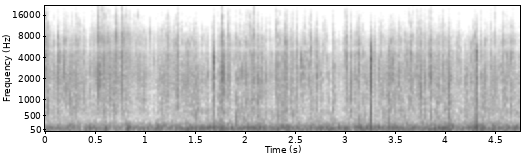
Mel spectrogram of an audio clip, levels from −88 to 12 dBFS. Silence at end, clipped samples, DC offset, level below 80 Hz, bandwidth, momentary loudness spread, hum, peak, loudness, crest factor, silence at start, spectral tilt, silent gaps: 0 s; under 0.1%; under 0.1%; -42 dBFS; over 20 kHz; 10 LU; none; 0 dBFS; -32 LUFS; 32 dB; 0 s; -3.5 dB/octave; none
